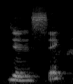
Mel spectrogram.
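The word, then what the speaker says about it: Dian Cécht: Et moi, je le dis Diane Sek.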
